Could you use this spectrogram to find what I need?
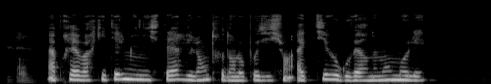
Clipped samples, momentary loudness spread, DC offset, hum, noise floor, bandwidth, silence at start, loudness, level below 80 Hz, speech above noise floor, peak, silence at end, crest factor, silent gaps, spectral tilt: under 0.1%; 7 LU; under 0.1%; none; -73 dBFS; 11 kHz; 0.2 s; -25 LUFS; -68 dBFS; 49 dB; -10 dBFS; 0.7 s; 16 dB; none; -6 dB/octave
